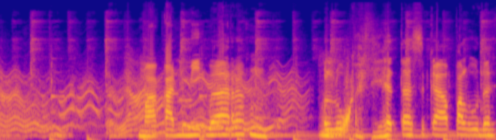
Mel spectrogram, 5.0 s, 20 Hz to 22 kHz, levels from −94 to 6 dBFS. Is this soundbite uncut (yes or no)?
yes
